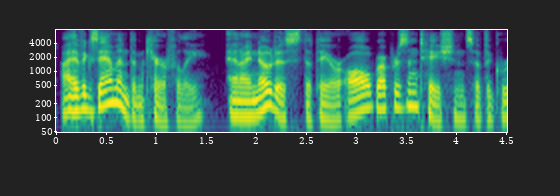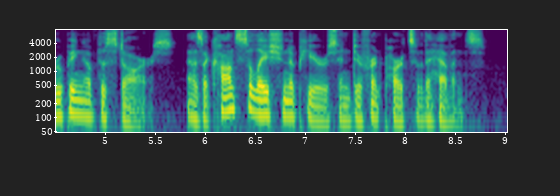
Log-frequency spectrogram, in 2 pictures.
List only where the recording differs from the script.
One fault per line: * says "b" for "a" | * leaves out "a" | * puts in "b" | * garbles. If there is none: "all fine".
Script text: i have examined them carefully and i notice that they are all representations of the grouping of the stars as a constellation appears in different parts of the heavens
all fine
